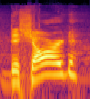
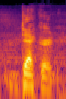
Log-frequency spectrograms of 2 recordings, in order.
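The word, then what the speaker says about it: Decherd: Uh, no, in all seriousness, I mean, uh, Winchester I mean, I guess Dishard Decard.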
